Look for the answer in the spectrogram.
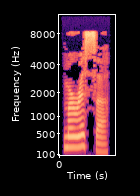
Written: Marissa

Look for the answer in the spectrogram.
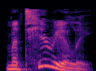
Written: materially

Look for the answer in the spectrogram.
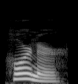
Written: horner

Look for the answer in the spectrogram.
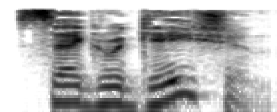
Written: segregation

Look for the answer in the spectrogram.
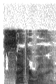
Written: saccharine

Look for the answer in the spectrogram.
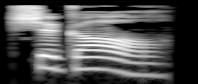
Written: Chagall

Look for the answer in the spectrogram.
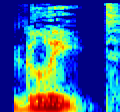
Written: gleet

